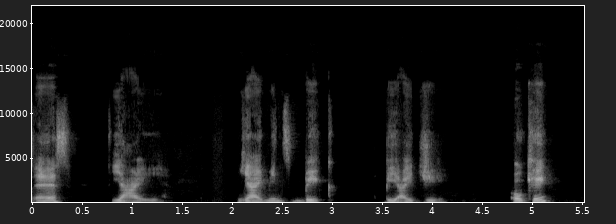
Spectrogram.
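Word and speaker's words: ใหญ่: This is pronounced as Yai.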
